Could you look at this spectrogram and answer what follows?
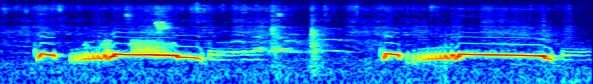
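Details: Puter pelung Barbary dove giving its master song, used to train pet doves. Two matching phrases about four seconds apart, each a short hooked note, a fast stutter, then a long steady low coo that falls away. The pauses between phrases are quiet.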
